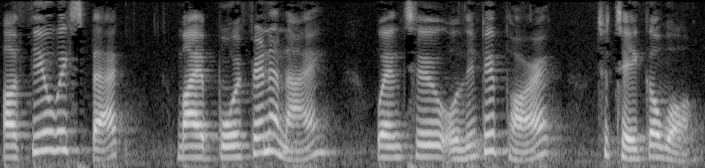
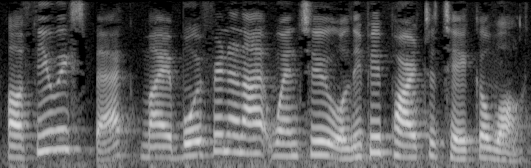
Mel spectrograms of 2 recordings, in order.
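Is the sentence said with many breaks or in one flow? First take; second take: many breaks; one flow. First: It is said in short, broken chunks. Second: It is said in long, connected breaths.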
